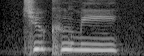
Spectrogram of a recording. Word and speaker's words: Takuminuri: I was saying, I think, Takuminuri. I didn't know how to say it. So this person has laid out exactly how to say it. And it was about the color. And if I got it right, it's Takuminuri. Is how it should have been said, which doesn't look at all like what the word looks like to me as an English speaker.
